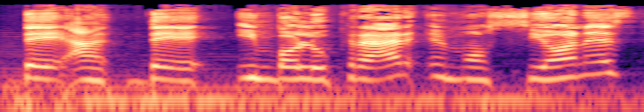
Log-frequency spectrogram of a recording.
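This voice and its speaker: Woman pastor, earnest preaching, high bright voice, soft music underneath. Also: unhurried. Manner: earnest preaching tone, addresses audience directly.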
